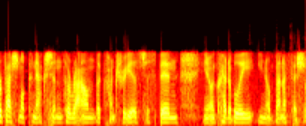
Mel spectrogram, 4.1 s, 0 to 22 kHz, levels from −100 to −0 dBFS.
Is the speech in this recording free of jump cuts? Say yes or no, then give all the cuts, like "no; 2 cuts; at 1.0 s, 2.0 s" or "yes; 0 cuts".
yes; 0 cuts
